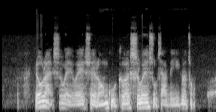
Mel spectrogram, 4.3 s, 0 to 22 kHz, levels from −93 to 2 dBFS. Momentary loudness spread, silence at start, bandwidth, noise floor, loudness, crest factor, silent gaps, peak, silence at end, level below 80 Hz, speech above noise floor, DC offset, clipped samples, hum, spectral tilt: 7 LU; 0.35 s; 7.8 kHz; -38 dBFS; -15 LUFS; 14 dB; none; -2 dBFS; 0 s; -52 dBFS; 24 dB; under 0.1%; under 0.1%; none; -6 dB/octave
